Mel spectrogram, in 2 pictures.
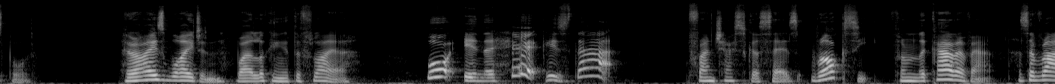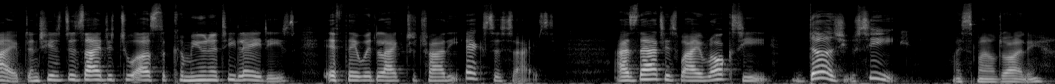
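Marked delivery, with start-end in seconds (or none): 4.3-6.2 high, slow, loud outraged question; appalled disbelief. Acted. Glenda shocked by the flyer. 8.1-19.7 voiced Italian woman explaining in accented English; thick Italian accent. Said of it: "in a thick Italian accent".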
